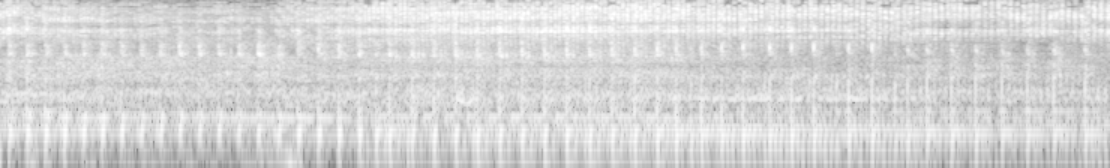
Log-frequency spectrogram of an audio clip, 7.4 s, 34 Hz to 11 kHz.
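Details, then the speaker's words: 1986 Yamaha Razz scooter, kick-started after carburetor repair of fuel gushing: quick, even two-stroke putter at a steady idle with no misses, somewhat smoky. Normal idle; an overfilling float valve was the fault, and there are no more leaks. "so that float valve was the deal is overfilling the ball so yeah it runs like you know heck yeah this thing's awesome"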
